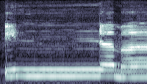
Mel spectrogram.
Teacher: نون ساکن، نون کے اوپر شد ہے تو نون کا غنہ ادا کریں گے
